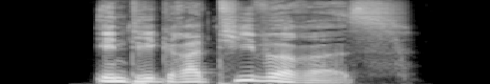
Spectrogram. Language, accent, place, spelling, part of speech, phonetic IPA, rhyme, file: German, Germany, Berlin, integrativeres, adjective, [ˌɪnteɡʁaˈtiːvəʁəs], -iːvəʁəs, De-integrativeres.ogg
- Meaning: strong/mixed nominative/accusative neuter singular comparative degree of integrativ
